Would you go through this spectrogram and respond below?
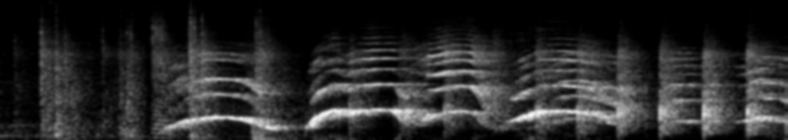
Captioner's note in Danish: Nogen der jubler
